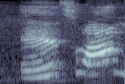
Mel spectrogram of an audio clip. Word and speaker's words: Antwon: correct me you know if i say a name wrong got you okay so um antoine maxwell is a visionary husband i said it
